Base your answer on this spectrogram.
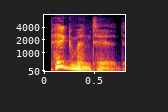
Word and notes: pigmented: British English

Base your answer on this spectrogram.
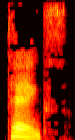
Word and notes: tanks: British English

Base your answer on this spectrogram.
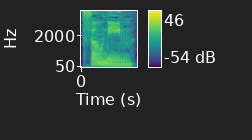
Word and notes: phoneme: American English

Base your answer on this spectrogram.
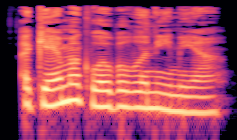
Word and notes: agammaglobulinemia: American English

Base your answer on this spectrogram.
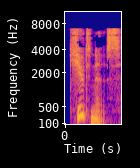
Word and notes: cuteness: British English

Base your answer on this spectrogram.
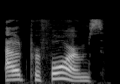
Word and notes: outperforms: British English

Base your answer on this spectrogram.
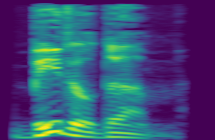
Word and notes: beadledom: British English

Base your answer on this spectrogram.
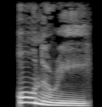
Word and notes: ornery: British English

